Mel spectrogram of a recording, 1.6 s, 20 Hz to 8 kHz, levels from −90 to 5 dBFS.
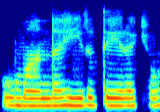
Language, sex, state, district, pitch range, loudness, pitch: Garhwali, female, Uttarakhand, Uttarkashi, 195-205 Hz, -17 LUFS, 200 Hz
